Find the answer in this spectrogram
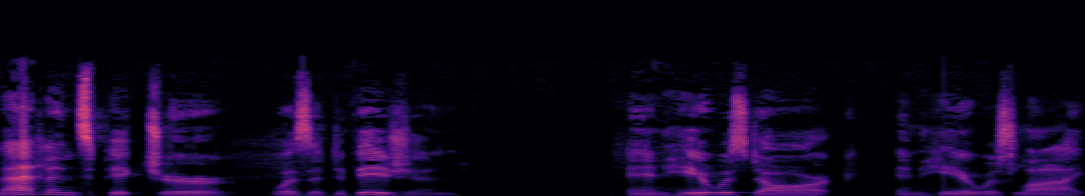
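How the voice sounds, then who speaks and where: The background is quiet. A woman speaks at a very slow pace. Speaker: audience member. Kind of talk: audience question. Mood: calm, reflective storytelling. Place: stage.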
